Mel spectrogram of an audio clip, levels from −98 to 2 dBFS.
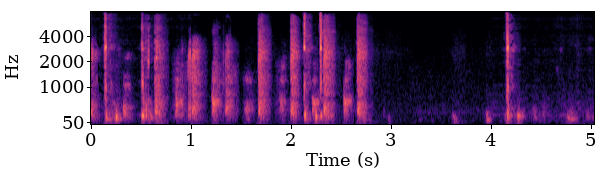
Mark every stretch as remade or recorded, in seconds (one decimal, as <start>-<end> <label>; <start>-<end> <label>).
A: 0.0-1.0 remade; 1.0-4.0 recorded; 4.0-5.0 remade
